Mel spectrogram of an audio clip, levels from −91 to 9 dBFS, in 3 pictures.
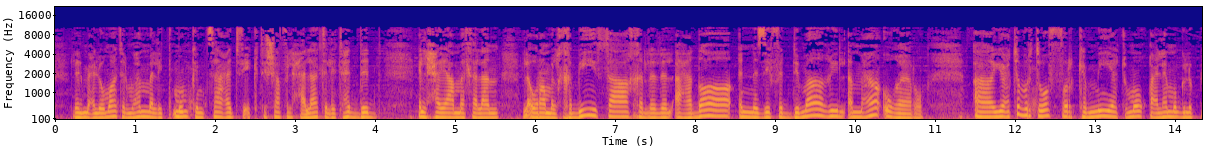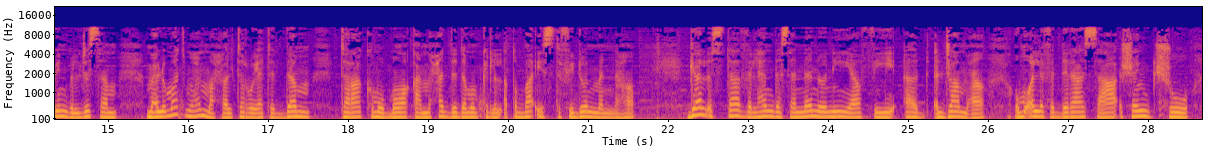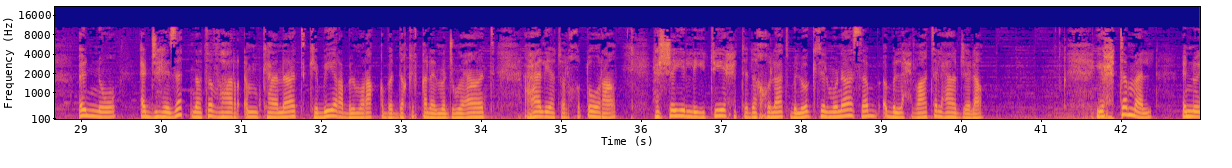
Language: Arabic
